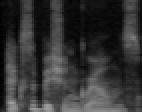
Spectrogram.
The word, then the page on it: exhibition grounds: English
